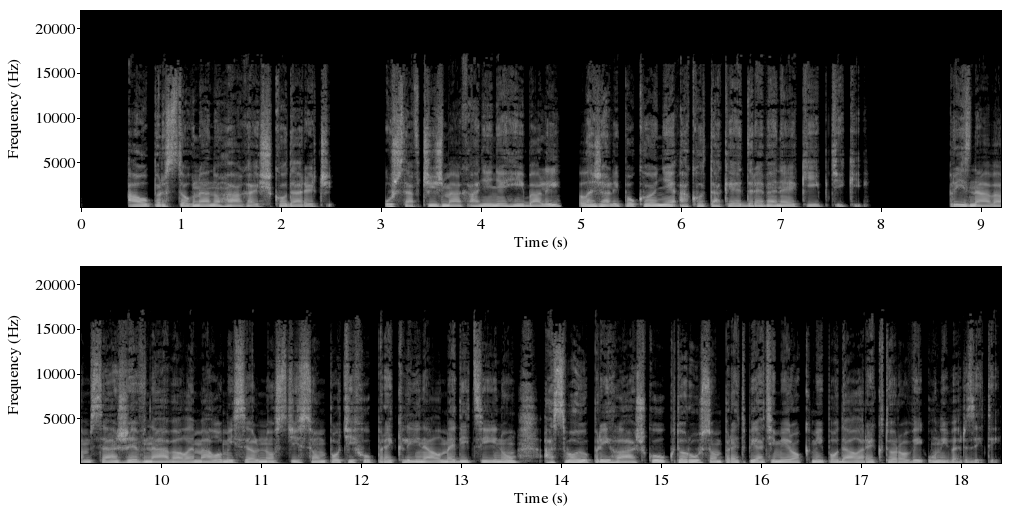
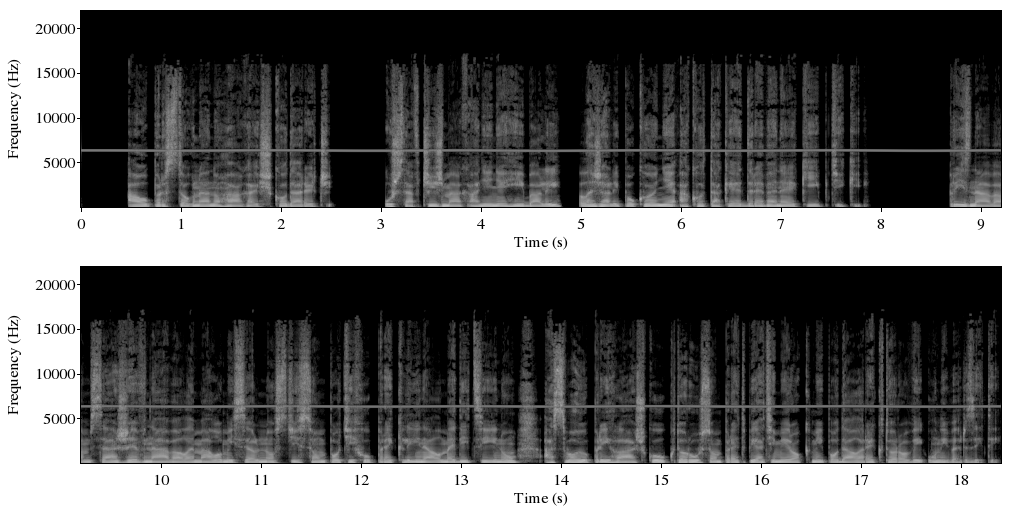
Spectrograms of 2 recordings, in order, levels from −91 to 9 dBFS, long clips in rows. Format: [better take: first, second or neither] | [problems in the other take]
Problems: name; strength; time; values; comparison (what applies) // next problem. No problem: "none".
first | high-pitched whine; noticeable; throughout; 6.5 kHz, 20 dB below the speech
